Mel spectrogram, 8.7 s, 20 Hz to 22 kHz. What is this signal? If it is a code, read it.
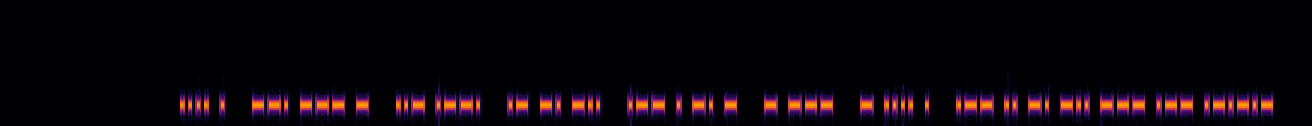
Morse code, heard as a keyed tone, about 46 wpm, 700 Hz. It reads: HE GOT UP AND WENT TO THE WINDOW.
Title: Sentences from Top 1600 Words 45wpm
